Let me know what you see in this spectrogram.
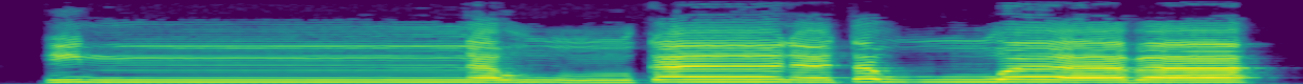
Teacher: توابا، واو کے بعد الف ہے اور الف سے پہلے واو کے اوپر زبر ہے، تو اس کو وہی الف کی مقدار کے برابر پڑھیں گے. اور وقف کی حالت میں یہ جو توابن ہے اس میں سے ایک زبر ہم نے منہا کر دی ہے اور باقی ایک زبر آ گئی ہے، تو اب ہم اس کو توابا وقف کی حالت میں پڑھیں گے.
